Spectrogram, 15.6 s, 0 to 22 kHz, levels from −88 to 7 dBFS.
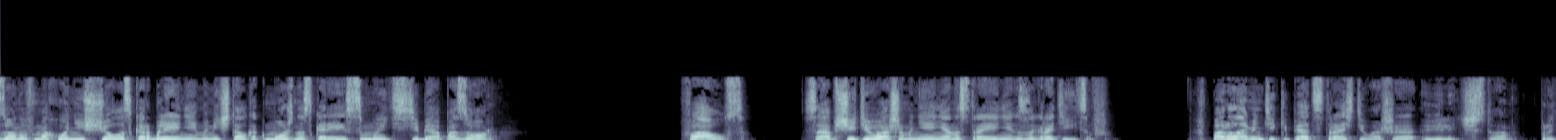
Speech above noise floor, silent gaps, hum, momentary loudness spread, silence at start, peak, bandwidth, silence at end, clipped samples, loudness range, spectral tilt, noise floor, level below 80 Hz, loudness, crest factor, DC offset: over 74 dB; 5.26-6.80 s, 7.55-8.00 s, 11.21-11.86 s; none; 10 LU; 0 s; 0 dBFS; 10 kHz; 0 s; under 0.1%; 5 LU; -4.5 dB/octave; under -90 dBFS; -44 dBFS; -16 LUFS; 16 dB; under 0.1%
